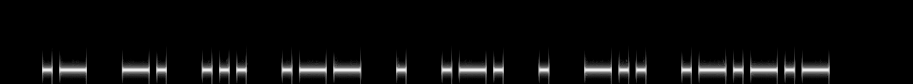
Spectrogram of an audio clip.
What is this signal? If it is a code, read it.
Morse code, heard as a keyed tone, about 14 wpm, spaced as for 12 wpm, 680 Hz. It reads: ANSWERED.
